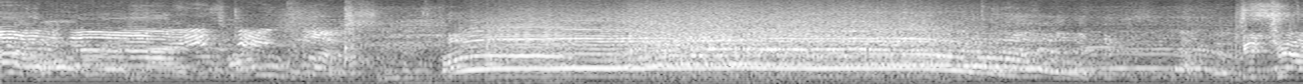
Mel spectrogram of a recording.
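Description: Crowd chatter, then about two seconds in a person lets out one long, loud yell. It rises at the start, holds a steady pitch for about three seconds and falls away near the end.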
